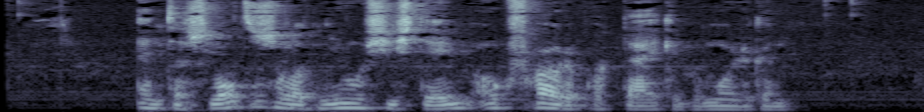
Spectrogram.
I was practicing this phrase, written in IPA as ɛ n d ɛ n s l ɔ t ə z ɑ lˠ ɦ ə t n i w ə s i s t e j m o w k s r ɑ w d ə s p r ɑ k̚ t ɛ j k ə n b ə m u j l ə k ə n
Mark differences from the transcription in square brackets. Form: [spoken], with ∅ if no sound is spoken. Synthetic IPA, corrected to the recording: ɛ n [t] ɛ n s l ɔ t ə z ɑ lˠ ɦ ə t n i w ə s i s t e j m o w k [f] r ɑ w d ə [∅] p r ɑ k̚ t ɛ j k ə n b ə m u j l ə k ə n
